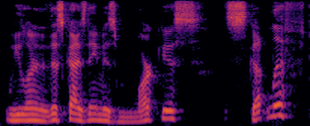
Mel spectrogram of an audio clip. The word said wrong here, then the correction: Sutcliff: Did I say that right? – Sutcliff, thank you.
